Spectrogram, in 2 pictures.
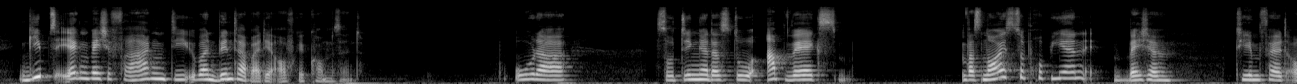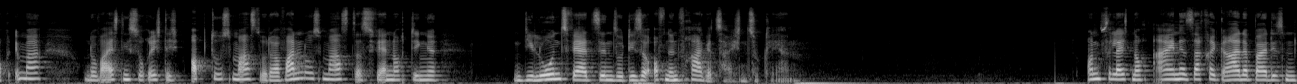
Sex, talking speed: female, 145 wpm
